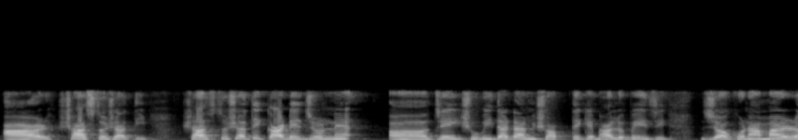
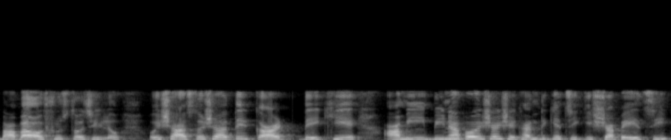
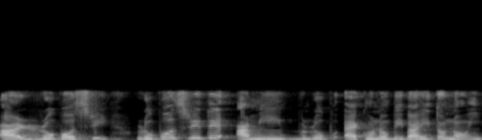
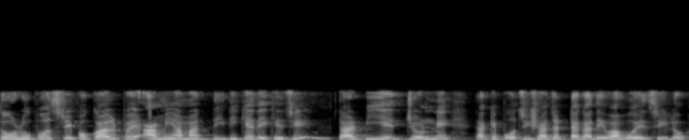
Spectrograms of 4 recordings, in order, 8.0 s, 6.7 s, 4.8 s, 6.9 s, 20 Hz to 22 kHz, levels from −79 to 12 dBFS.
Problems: constant background noise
